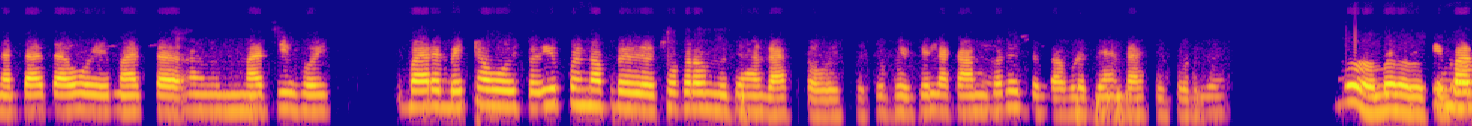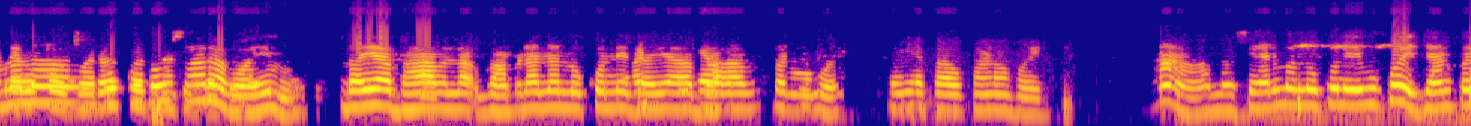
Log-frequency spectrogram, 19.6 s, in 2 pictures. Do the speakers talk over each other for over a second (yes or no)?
yes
